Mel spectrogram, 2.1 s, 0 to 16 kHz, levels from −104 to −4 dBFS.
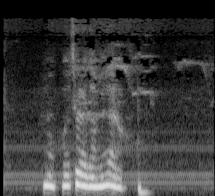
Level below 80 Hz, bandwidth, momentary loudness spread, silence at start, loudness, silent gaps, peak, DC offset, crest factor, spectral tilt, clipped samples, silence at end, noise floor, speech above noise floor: -46 dBFS; 10.5 kHz; 15 LU; 0.45 s; -24 LUFS; none; -10 dBFS; under 0.1%; 16 dB; -8.5 dB/octave; under 0.1%; 0.65 s; -54 dBFS; 32 dB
